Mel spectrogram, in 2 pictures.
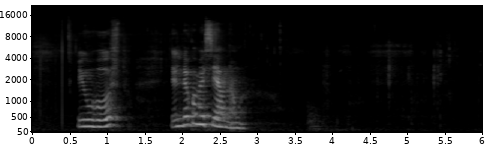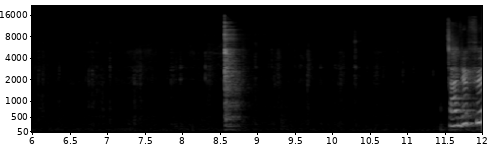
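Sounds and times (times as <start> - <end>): close-up chewing crunches: 2.9 - 11.5.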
